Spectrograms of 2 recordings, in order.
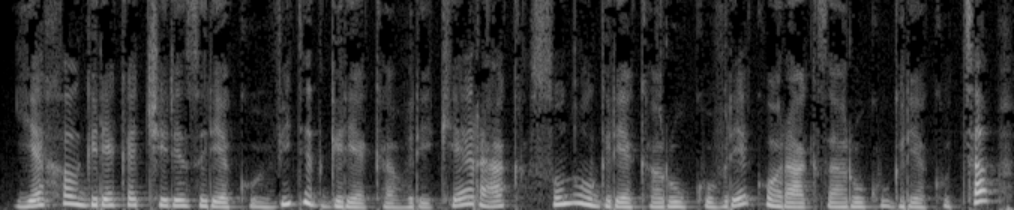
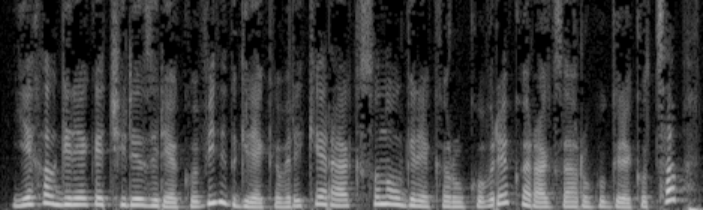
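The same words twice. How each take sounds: First: It is said moderately fast. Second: It is said very fast.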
